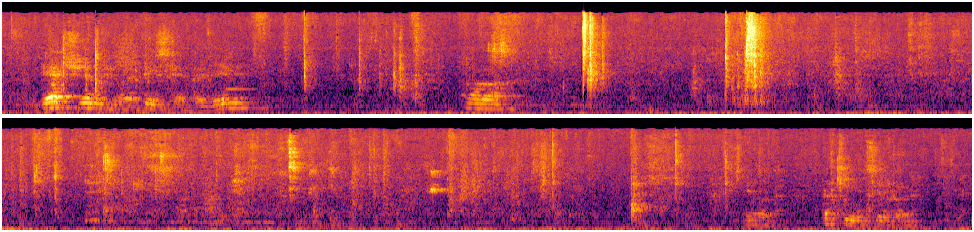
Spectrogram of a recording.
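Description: An elderly man speaks calmly in a hall with a slight echo.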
